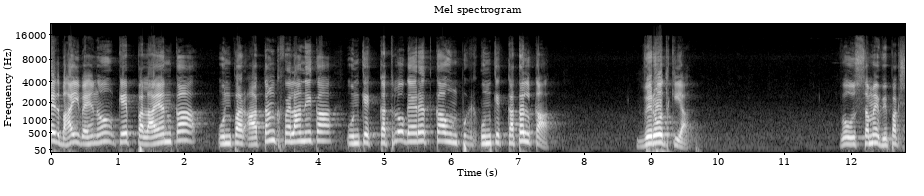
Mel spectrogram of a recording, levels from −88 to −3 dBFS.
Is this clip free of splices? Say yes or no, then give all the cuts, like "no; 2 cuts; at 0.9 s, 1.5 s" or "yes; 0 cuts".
yes; 0 cuts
